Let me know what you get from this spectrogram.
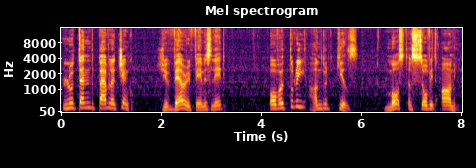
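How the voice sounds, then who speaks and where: A chatty, admiring Soviet driver, played by a male actor. The voice is high and animated, in radio-play style. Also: a little slow. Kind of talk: radio drama acting.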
